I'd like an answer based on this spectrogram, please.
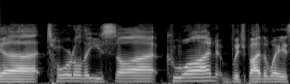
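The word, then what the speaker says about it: Kuon: up uh the uh total that you saw Kuan which by the way is spelled k-u-o-n because I know y'all were I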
